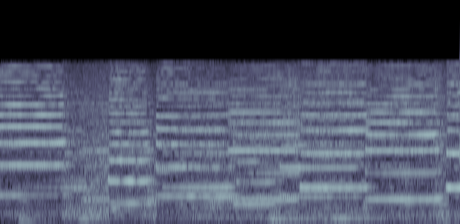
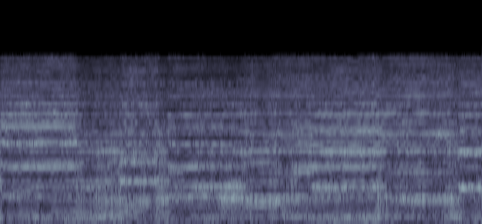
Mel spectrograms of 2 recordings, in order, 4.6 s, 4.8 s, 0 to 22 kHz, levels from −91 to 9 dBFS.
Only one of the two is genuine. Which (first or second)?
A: first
